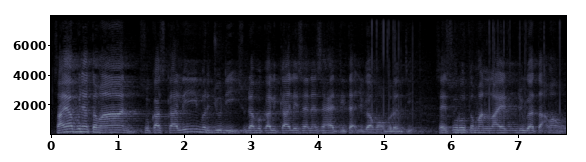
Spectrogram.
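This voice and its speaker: A man, an Islamic preacher answering audience questions in a humorous, conversational sermon with acted-out asides. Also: mid-range voice. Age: 40s. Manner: humorous, conversational, with dramatic asides and Arabic quotations. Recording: echoey hall with long reverb, background noise.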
